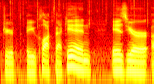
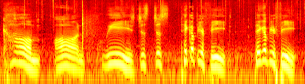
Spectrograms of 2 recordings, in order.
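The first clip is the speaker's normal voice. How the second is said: higher-pitched, pleading urging; exasperated plea; 6 semitones higher, slower than usual. Acted. Worker stuck behind a slow employee, exasperated pleading. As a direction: beg them to hurry up.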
